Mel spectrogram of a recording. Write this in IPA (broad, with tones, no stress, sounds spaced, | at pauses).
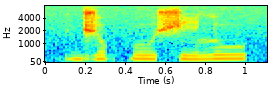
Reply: d͡ʒ o˨ k͡p u˨ ʃ i˨ l u˧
